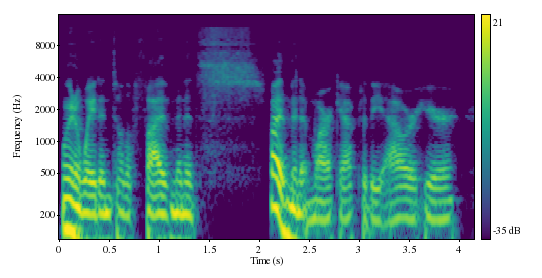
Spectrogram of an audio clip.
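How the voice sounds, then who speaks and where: A man's voice: lowish voice, moderate pace, mellow. Chatty man hosting a webinar. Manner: chatty, upbeat, many fillers. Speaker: webinar host. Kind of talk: casual webinar chat.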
